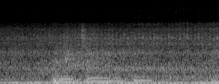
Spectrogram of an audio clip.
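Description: Delivery truck engine idling: a steady low rumble.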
